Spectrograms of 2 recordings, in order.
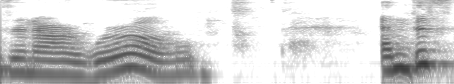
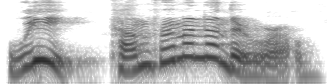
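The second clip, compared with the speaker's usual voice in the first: insistent; 4 semitones higher, 7 dB louder than usual. Acted. Jill insists angrily.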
